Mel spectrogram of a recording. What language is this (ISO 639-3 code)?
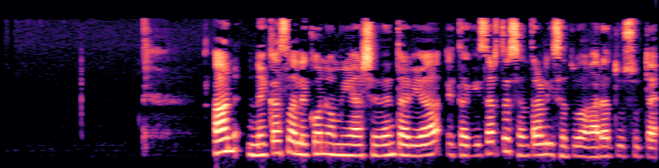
eus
